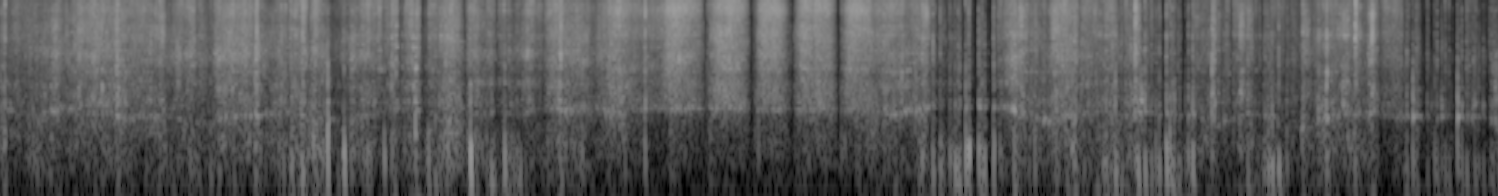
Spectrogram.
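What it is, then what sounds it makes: Cardboard tube being scratched. Fingers rub and scratch along the length of an empty, hollow brown cardboard tube held in both hands. The result is a steady, bright, scratchy friction noise with a faint hollow resonance underneath, rising and falling in quick, uneven strokes.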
